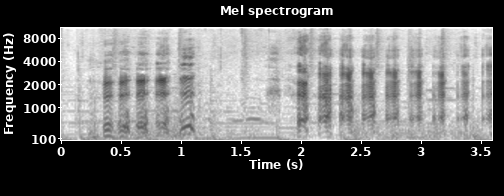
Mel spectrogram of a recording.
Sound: JJ laughing

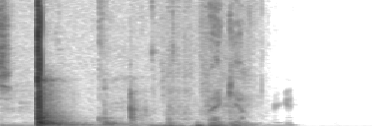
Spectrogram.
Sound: gavel tapping

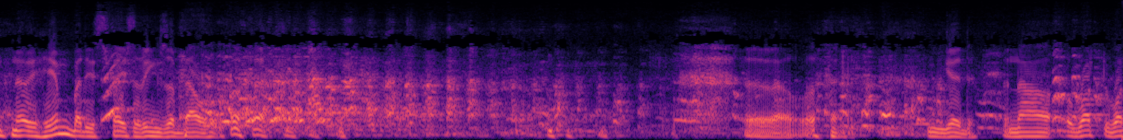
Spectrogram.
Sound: laughter

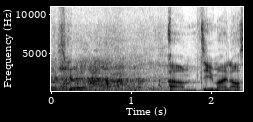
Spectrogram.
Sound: laughter

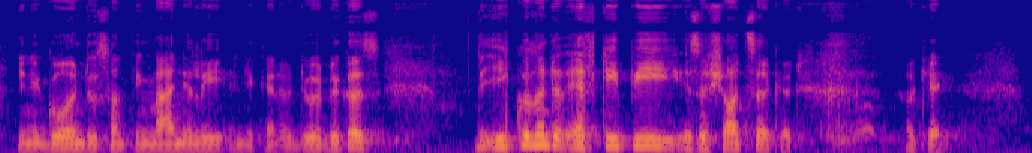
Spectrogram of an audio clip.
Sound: laughs

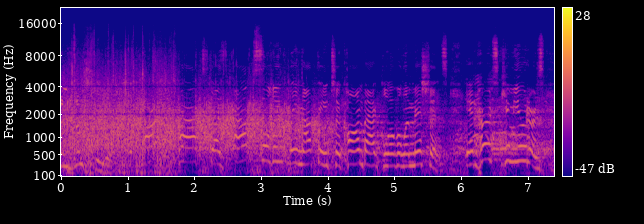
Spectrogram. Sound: some Applause

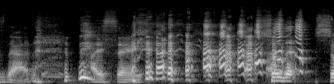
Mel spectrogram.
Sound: laughter

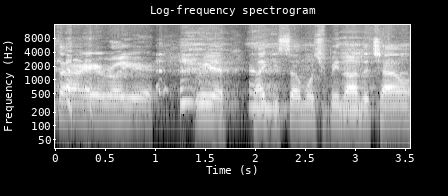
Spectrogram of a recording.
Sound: laugh

